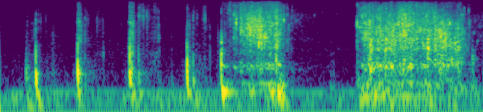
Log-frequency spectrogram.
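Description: A bucket of water is poured out in two rushing splashes, each lasting under a second, preceded by a few sharp, isolated thuds like footsteps or knocks. No talking.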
